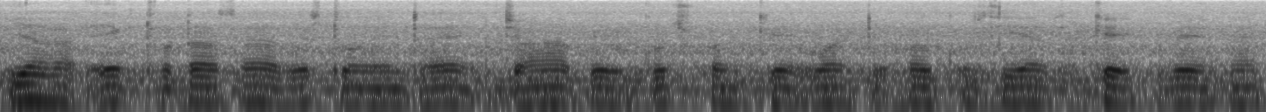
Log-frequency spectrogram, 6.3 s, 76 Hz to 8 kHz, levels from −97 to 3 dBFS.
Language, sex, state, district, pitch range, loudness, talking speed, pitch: Hindi, male, Chhattisgarh, Raipur, 100-110 Hz, -17 LUFS, 150 wpm, 105 Hz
